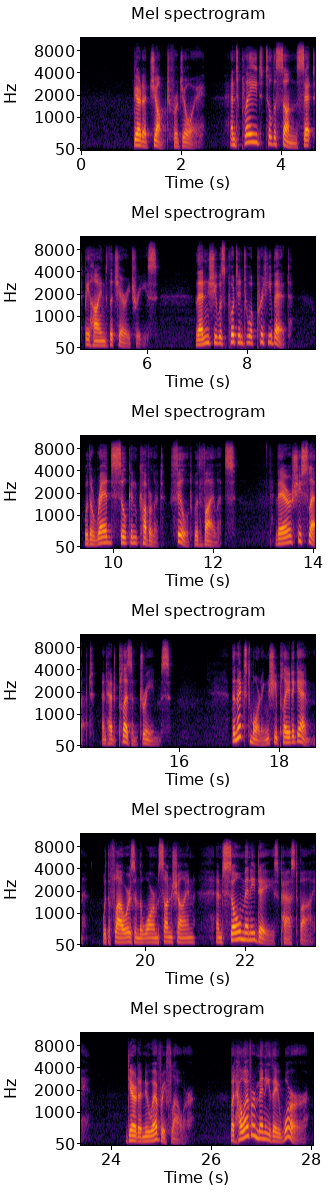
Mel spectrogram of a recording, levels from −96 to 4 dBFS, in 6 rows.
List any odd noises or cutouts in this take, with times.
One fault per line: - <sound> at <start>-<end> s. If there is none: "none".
none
